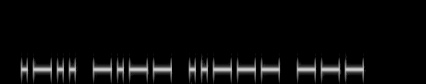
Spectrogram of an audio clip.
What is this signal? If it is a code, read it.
Morse code, heard as a keyed tone, about 20 wpm, 700 Hz. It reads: LY2O
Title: DXCC-100 Call Signs - 4 Characters - 20wpm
